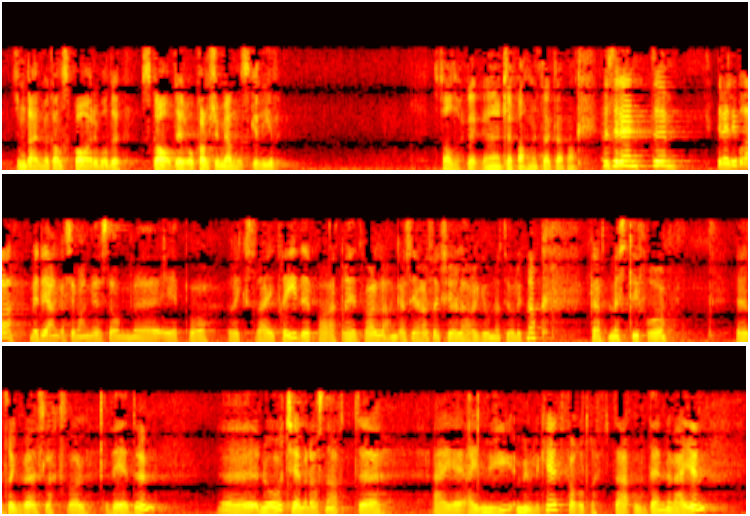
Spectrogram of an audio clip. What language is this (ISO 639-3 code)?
nor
